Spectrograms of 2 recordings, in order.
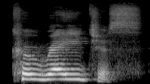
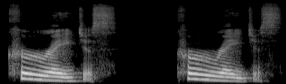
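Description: First: Courageous as kuh-RAY-jus, high slow RAY; stress on RAY. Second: Courageous as American ker-RAY-jus, R-coloured first syllable; slow American courageous, hold the first R; American pronunciation. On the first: Teacher showing British and Australian stress, RAY stressed in courageous. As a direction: stretch the middle of courageous, weak first syllable. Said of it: "that is stressed is the ray". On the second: Teacher showing the American version, American courageous. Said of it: "In American". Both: Shown as a demonstration.

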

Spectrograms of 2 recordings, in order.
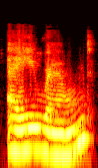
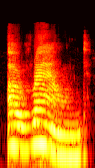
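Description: First: A round with a full AY, AY ROUND; a round as two stressed words; wrong way. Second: Around with a schwa start, uh-ROUND; right way. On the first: Teacher shows how not to say a round. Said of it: "the next word is not a round". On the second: Teacher models around with a schwa. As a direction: around begun with a weak uh. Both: Shown as a demonstration.

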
